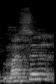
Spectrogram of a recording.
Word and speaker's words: muscle: In muscle, we have to find out the silent letter. Again, in this word, we have C silent, that is again consonant.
